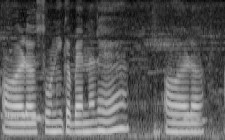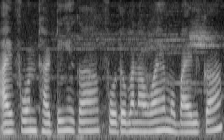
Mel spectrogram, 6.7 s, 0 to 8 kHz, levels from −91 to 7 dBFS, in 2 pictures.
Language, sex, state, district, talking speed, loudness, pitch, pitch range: Hindi, female, Bihar, Katihar, 135 wpm, -18 LUFS, 200 Hz, 190-210 Hz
